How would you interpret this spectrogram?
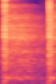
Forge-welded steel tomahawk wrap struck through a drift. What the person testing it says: this sounds solid and it feels solid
